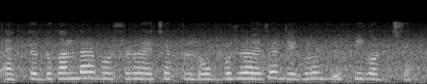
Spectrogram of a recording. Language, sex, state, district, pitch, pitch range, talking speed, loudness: Bengali, female, Tripura, West Tripura, 260 Hz, 250-265 Hz, 155 wpm, -15 LUFS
